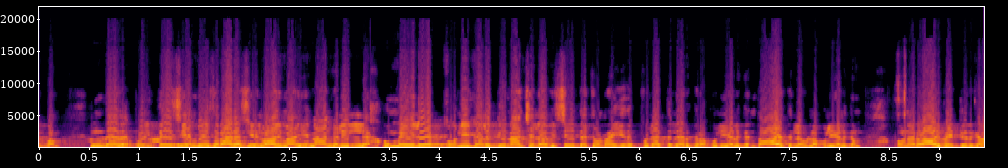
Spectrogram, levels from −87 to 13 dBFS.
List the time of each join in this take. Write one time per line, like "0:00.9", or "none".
0:03.4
